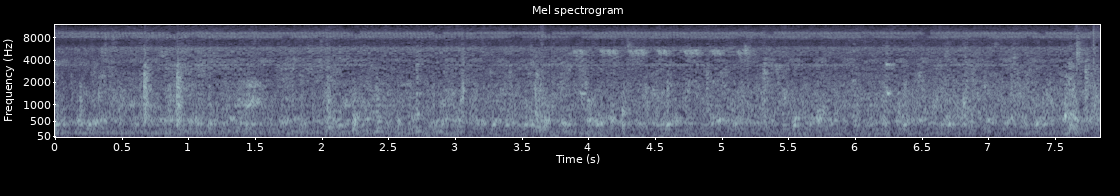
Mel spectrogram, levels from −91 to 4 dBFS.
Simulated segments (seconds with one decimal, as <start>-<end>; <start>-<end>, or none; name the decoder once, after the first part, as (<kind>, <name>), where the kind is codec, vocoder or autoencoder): 1.1-1.9 (vocoder, Vocos); 2.9-4.0; 4.7-7.3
